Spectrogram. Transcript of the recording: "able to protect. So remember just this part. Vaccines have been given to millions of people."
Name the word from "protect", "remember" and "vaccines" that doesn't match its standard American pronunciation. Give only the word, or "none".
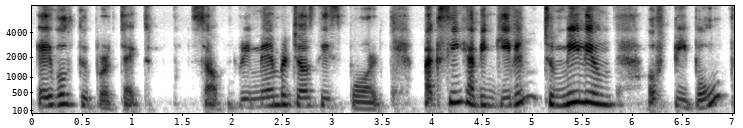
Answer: vaccines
